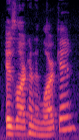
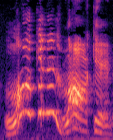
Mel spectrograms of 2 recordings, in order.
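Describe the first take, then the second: First: Said in the usual way. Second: Loud, high, slow cartoon holler; big drawn-out shouted phone greeting; the Wolf. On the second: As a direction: answer the phone like a clown. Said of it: "he'd answer the phone".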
